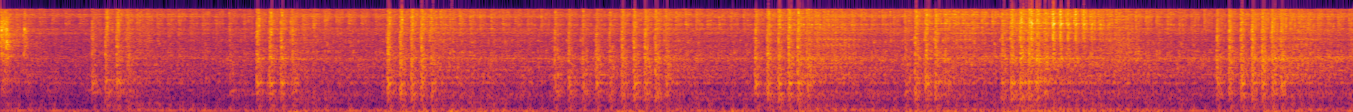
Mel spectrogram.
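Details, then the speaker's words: Motorcycle engine at idle: heavy, rapid metallic knocking and rattling, sounding like a wrecked engine; a mechanic blamed the connecting rod and wanted a full engine opening, but the actual cause is a loose clutch hub nut. "तो दोस्तों आपने आवाज़ सुनी, आवाज़ कितनी ख़तरनाक है। आप देख सकते हैं कि बाइक का ऐसा लगता है सारा इंजन ही ख़त्म हो चुका है।"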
